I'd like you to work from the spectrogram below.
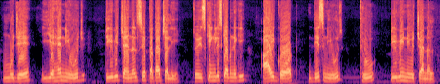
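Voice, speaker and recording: English grammar teacher, man, slightly high mellow voice, dry close recording, patient. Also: no room sound, poor audio. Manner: explains patiently, repeating example sentences slowly. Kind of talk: Hindi grammar lesson with English examples.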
